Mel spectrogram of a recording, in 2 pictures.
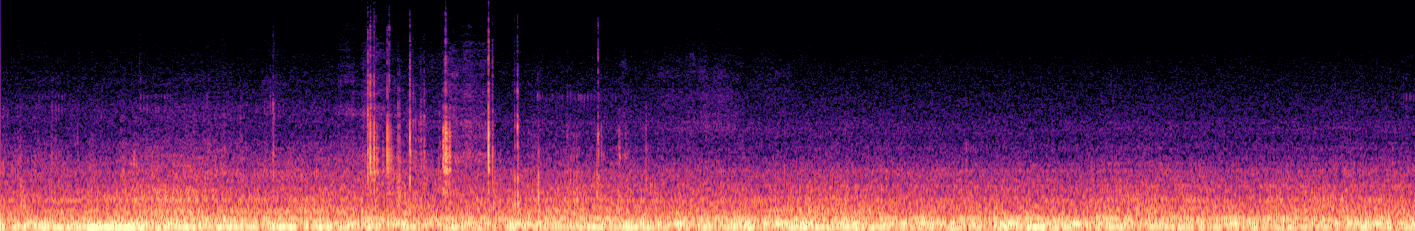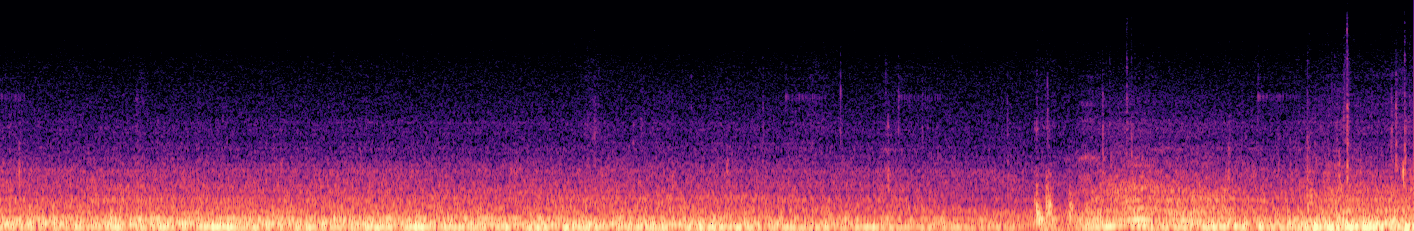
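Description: Car driving slowly, a steady low rumble of engine and tyres heard from inside the cabin, with a few sharp clicks about four seconds in.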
